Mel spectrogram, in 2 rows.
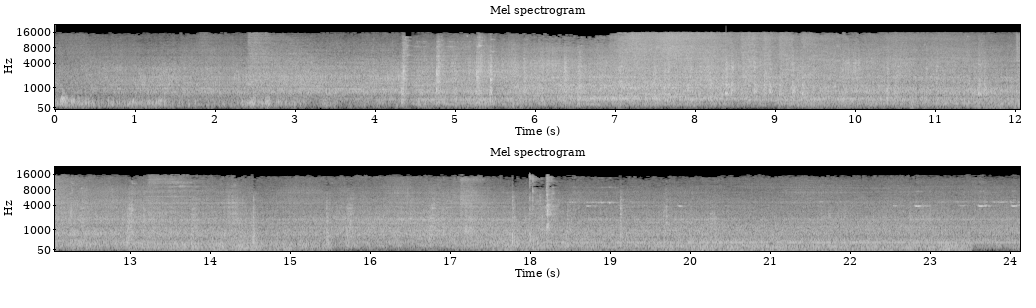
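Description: Passenger train hauled by a CC 206 diesel-electric locomotive passing close by: the locomotive's engine running as it goes past, then the coaches rolling by with their wheels clacking over the rail joints.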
